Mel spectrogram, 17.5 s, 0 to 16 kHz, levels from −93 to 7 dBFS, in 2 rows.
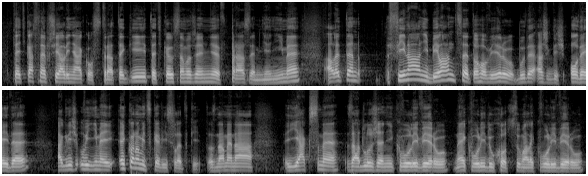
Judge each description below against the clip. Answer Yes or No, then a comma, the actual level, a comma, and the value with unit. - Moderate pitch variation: Yes, average, 3.3 semitones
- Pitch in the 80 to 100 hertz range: No, low, 125 Hz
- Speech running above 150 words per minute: No, average, 135 wpm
